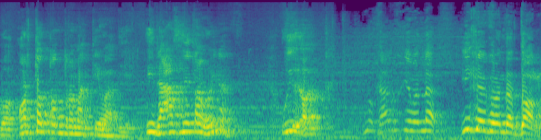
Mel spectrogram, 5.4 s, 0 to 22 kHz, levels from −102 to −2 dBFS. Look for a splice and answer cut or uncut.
cut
